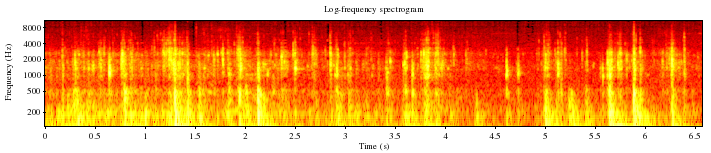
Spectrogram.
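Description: Choppy sea water slapping and splashing against a Hobie kayak's plastic hull, heard as irregular knocks and splashes over a steady low rumble.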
